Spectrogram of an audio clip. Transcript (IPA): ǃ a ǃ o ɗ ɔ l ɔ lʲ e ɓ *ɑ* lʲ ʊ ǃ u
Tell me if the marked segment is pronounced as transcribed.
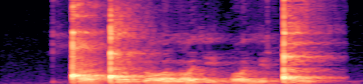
no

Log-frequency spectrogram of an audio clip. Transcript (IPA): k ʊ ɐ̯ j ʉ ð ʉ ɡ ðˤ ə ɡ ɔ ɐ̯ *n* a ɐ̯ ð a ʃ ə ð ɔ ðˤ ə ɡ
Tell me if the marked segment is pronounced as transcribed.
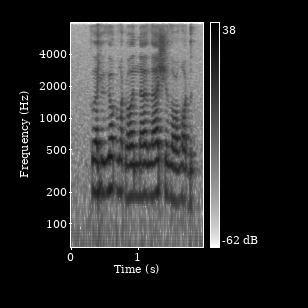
yes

